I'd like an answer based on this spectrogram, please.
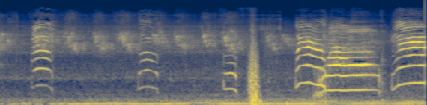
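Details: Stray kitten living on the street, standing on its hind legs and licking fingers, gives short, thin rising-falling meows, then a soft thump, followed by longer, louder drawn-out meows near the end.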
